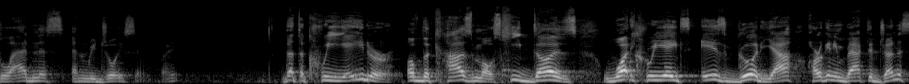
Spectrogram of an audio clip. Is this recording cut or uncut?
cut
